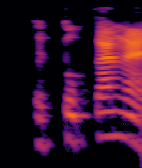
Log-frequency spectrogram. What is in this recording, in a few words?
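"ketukangan", Malay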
